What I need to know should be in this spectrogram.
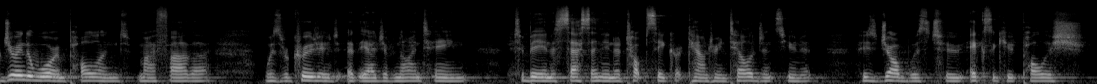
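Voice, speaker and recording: Hoarse low-voiced woman in her fifties. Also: darkish tone. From Australia. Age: 50s. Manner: reflective, frequent ums. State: hoarse from laryngitis. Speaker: guest author. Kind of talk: conversational interview.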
